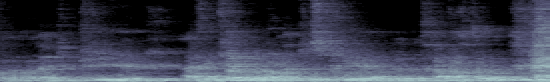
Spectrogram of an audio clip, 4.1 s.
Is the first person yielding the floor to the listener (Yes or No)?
No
